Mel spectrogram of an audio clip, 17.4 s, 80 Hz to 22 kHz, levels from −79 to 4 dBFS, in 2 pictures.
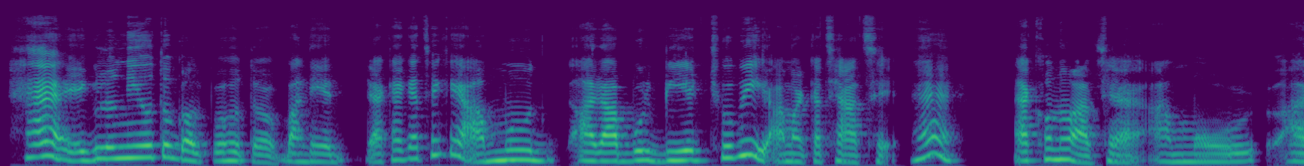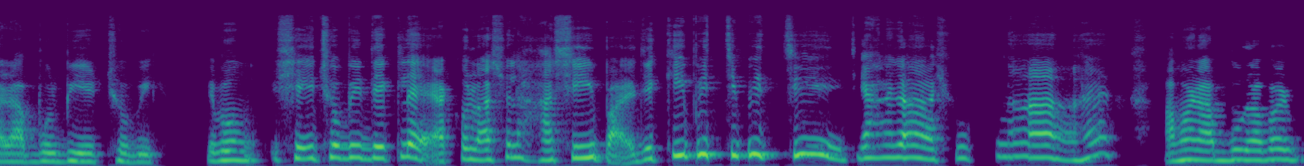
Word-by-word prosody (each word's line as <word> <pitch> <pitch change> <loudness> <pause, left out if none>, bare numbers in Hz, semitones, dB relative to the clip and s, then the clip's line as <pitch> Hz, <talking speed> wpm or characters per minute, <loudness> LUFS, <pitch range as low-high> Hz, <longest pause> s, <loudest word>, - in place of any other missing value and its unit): হ্যাঁ, 295 +1 +5
এগুলো 245 +5 0
নিয়েও 280 +1 +3
তো - - +3
গল্প 200 -2 -1
হত। 205 -1 -5 0.3
মানে 190 0 -5 0.4
দেখা 230 - -4
গেছে 260 +5 -3
কি, 350 - -3 0.2
আম্মু 215 +4 +1 0.5
আর 205 - +2
আব্বুর 215 +2 -1
বিয়ের 220 +1 +2
ছবি 290 +5 +1 0.2
আমার 185 0 -3
কাছে 190 +2 -6
আছে। 170 - -10 0.2
হ্যাঁ, 360 +6 -1 0.5
এখনো 240 +4 0
আছে 165 +5 -8 0.3
আম্মুর 185 0 -6 0.4
আর 190 - -1
আব্বুর 195 +2 -2
বিয়ের 190 -3 +1
ছবি 180 -4 -3 0.4
এবং 220 +2 +3 0.4
সেই 265 -1 +3
ছবি 290 -1 +4
দেখলে 275 +3 +5 0.2
এখন 195 +6 -3
আসলে 285 +5 -2
হাসি 225 +4 +1 0.2
পায় - - +1
যে, - - +4
কি 335 - +7
পচ্ছি, 360 -1 +5
পচ্ছি 355 -1 +4 0.4
চেহারা 275 +1 +2 0.3
শুকনা 295 +3 -8 0.4
হ্যাঁ, 340 +8 -3 0.4
আমার 230 +4 +2
আব্বুর 220 +2 -1
আবার 240 +2 0
230 Hz, 150 wpm, -24 LUFS, 200-285 Hz, 0.5 s, কি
